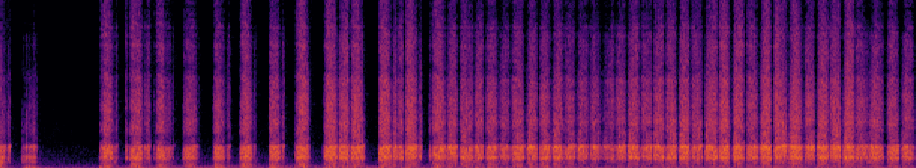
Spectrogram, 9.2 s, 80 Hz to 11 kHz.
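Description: The sharpened tip of a wooden pencil scratches and rubs across a soft, porous, dark foam microphone windscreen in quick, rhythmic strokes, roughly three to four per second. Each stroke is a brief, bright, papery scrape with a steady midrange rasp near 1.4 kHz. After a short, sparse start, the strokes grow denser and louder into a continuous, close-up scratching texture.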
